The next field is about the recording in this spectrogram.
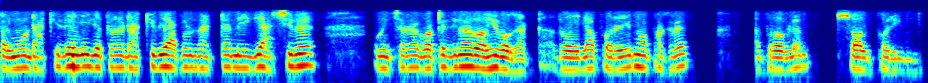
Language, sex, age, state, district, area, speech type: Odia, male, 30-45, Odisha, Balasore, rural, conversation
